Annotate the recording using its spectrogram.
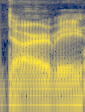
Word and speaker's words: Derby: It's spelled Derby, right. but they pronounce it Derby.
